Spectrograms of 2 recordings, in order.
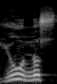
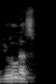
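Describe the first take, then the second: First: The second syllable has a 'u' vowel. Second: The second syllable has an 'a' vowel. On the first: The speaker calls it right. "यूनुस दुरुस्त तलफ्फुज है" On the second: The speaker calls it wrong. "बाद लोग इसको यूनस पढ़ते हैं"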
